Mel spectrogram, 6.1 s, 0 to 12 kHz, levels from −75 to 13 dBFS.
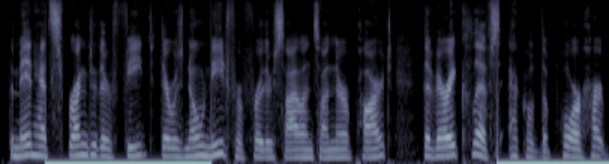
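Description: A DC step shifts the zero line of this speech by about -16 dBFS at 0.44 s and back at 2.11 s, then again at 4.96 s until the end. Each jump and release lands as a low thump, while the speech carries on unchanged.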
